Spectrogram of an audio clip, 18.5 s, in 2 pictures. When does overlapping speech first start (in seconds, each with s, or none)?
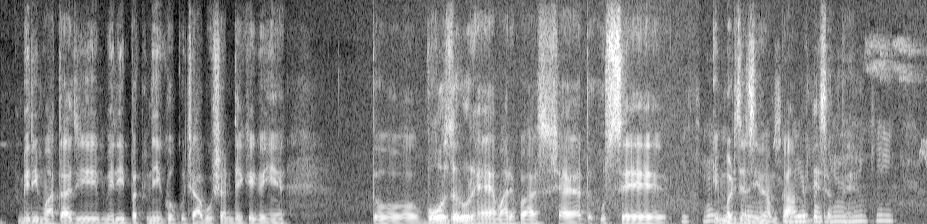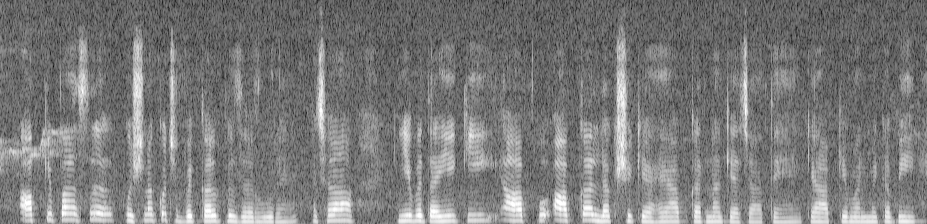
7.1 s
